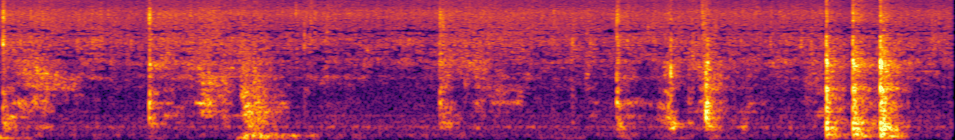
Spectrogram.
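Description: Ghee sizzling in a pan as a cooked dish with spices is stirred, a steady soft hiss broken by scattered scrapes and clinks of the spoon, close and quiet, with no talking.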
